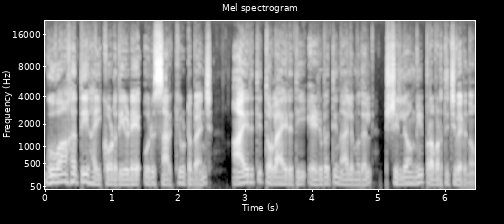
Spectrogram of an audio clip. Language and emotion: Malayalam, neutral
